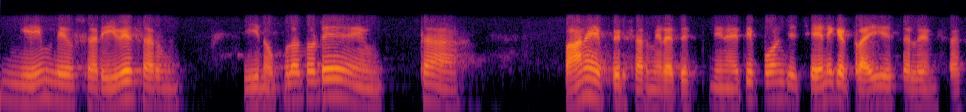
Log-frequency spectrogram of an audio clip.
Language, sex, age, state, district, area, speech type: Telugu, male, 18-30, Telangana, Mahabubabad, urban, conversation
